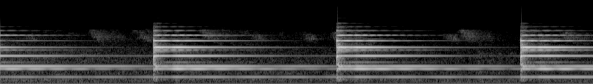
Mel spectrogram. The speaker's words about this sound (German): Denn direkt gegenüber dem Gasthof war eine Kirche und deren Glocken schlugen jeweils viertelstündlich die Uhrzeit mit 1-4 Schlägen an.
